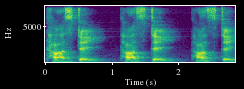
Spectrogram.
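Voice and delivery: British থার্সডে as "THAHS-day", no r; British pronunciation. Shown as a demonstration. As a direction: say থার্সডে with silent r and gliding "day". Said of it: "British উচ্চারণটা বলি".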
